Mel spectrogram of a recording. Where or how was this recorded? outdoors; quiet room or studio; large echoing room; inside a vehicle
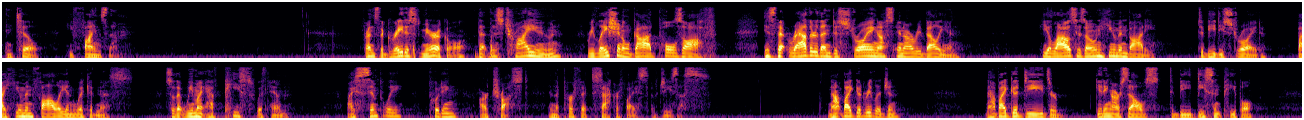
large echoing room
